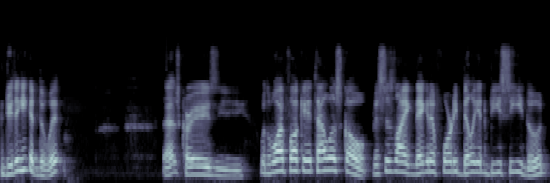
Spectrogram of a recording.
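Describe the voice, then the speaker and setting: Guy streaming himself reading out loud, casual sweary comments, kinda muffled cheap mic sound. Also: on the high side, lively intonation, a little slow. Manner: irreverent, profane asides. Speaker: streamer reading a book aloud.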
